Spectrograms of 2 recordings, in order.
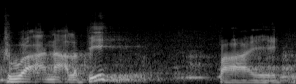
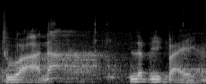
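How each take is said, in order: First: The pause comes after the word lebih. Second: The pause comes after the word anak. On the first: More than two children is good. The speaker calls it right. "Tapi kita geser komanya" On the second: Two children is better. The speaker calls it wrong. "masih ada semboyannya"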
